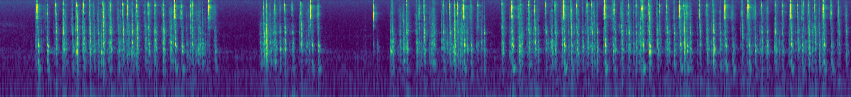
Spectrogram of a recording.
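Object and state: Typewriter-style mechanical keyboard.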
